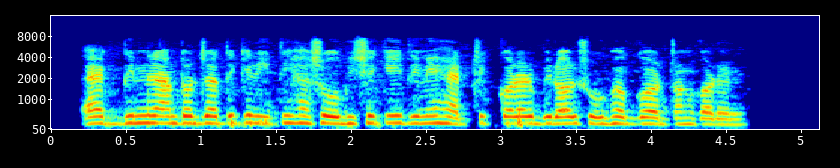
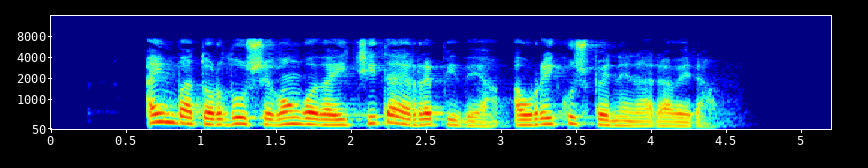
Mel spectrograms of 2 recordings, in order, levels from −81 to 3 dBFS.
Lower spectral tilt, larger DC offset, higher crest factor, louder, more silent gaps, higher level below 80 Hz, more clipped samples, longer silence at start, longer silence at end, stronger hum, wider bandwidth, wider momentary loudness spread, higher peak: about the same, -5.5 dB/octave vs -6.5 dB/octave; neither; about the same, 14 dB vs 14 dB; about the same, -16 LUFS vs -15 LUFS; neither; first, -58 dBFS vs -64 dBFS; neither; second, 0.2 s vs 0.65 s; second, 0.5 s vs 0.8 s; neither; about the same, 7.8 kHz vs 7.8 kHz; second, 6 LU vs 9 LU; about the same, -2 dBFS vs 0 dBFS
